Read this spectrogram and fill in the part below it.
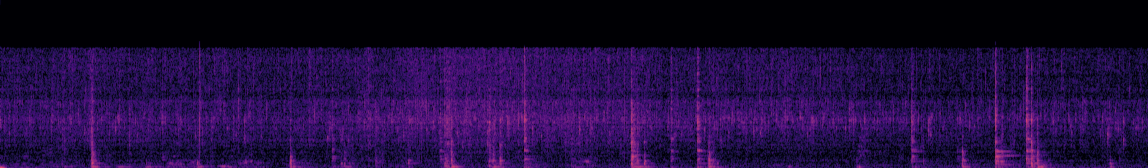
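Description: Garlic frying in a pan for callos, a continuous oily sizzle with repeated sharp taps and scrapes of a utensil stirring against the pan, close and clear.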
